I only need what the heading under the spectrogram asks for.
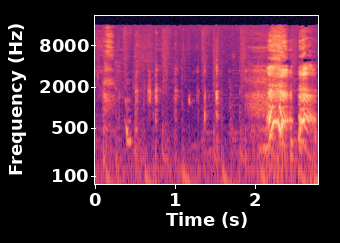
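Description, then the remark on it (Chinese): A voice mimics hiccuping: soft, breathy murmurs lead into two loud, sharp hiccup-like yelps near the end, the second shorter than the first. “这样打嗝哦？”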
